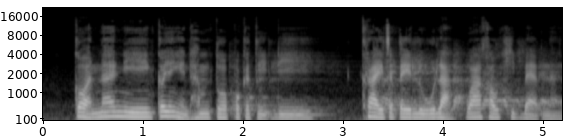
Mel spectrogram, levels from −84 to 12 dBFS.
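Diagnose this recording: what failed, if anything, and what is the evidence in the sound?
Call processing failed: feedback echo between two devices. From 1.76 s to the end, the speech returns at a steady interval of roughly 150 ms, peaking about 14 dB below the direct sound. A second device nearby replays it, and the echo canceller here cannot remove it.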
